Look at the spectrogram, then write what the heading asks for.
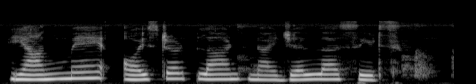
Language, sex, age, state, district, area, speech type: Goan Konkani, female, 18-30, Goa, Sanguem, rural, spontaneous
